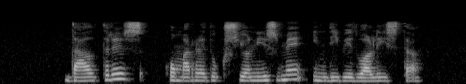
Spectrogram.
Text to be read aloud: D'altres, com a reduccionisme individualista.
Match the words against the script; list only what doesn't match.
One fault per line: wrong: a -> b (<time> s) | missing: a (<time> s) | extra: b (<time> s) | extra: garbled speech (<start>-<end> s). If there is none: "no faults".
no faults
